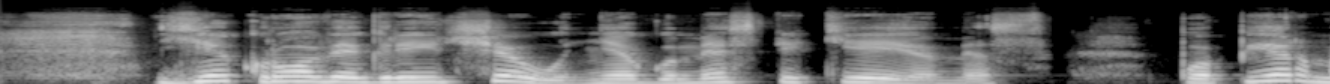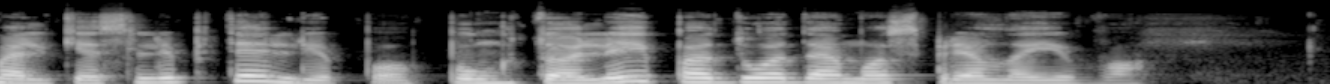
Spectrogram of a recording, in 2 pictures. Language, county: Lithuanian, Kaunas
